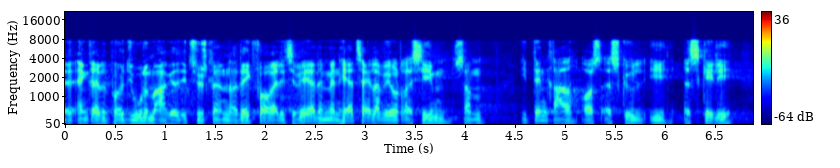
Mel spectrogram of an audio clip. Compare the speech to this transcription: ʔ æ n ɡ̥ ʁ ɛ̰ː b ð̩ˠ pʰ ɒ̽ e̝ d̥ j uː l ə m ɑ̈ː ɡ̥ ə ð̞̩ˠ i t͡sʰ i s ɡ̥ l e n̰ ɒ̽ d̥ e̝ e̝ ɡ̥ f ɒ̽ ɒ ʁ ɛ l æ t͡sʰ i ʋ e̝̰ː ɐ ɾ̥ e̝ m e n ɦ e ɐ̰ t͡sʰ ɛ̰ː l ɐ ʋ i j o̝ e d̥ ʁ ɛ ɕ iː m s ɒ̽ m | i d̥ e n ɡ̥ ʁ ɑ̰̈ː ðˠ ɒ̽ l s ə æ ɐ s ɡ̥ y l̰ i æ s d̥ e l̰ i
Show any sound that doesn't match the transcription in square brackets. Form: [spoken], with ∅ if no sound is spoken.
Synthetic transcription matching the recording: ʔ æ n ɡ̥ ʁ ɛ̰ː b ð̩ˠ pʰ ɒ̽ e̝ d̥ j uː l ə m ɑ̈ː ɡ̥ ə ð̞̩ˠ i t͡sʰ [y] s ɡ̥ l [æ] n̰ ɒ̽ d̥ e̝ e̝ ɡ̥ f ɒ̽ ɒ ʁ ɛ l æ t͡sʰ i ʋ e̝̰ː ɐ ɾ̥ e̝ m e n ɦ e ɐ̰ t͡sʰ ɛ̰ː l ɐ ʋ i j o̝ e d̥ ʁ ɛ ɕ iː m s ɒ̽ m | i d̥ e n ɡ̥ ʁ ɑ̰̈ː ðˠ ɒ̽ [∅] s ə æ ɐ s ɡ̥ y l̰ i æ s [ɡ̥] e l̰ i

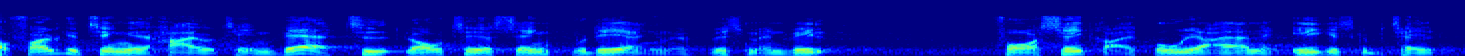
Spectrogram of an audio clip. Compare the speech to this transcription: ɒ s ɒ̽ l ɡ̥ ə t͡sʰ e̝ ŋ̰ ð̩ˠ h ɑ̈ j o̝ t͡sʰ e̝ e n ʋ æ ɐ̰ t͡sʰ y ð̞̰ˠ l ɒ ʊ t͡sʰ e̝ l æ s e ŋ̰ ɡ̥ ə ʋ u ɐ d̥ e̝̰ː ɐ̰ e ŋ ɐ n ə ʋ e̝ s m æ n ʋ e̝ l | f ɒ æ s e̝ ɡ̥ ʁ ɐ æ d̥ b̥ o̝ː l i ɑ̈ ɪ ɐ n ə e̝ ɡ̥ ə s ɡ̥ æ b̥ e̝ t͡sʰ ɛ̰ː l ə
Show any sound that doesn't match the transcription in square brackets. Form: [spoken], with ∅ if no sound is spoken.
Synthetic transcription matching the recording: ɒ [f] ɒ̽ l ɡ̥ ə t͡sʰ e̝ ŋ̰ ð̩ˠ h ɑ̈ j o̝ t͡sʰ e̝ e n ʋ æ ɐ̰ t͡sʰ [i] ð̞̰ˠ l ɒ ʊ t͡sʰ e̝ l æ s e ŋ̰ ɡ̥ ə ʋ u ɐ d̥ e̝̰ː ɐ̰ e ŋ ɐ n ə ʋ e̝ s m æ n ʋ e̝ l | f ɒ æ s e̝ ɡ̥ ʁ ɐ æ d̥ b̥ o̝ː l i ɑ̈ ɪ ɐ n ə e̝ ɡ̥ ə s ɡ̥ æ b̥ e̝ t͡sʰ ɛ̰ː l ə

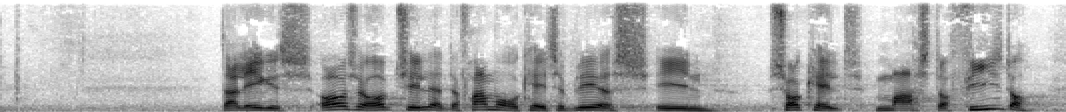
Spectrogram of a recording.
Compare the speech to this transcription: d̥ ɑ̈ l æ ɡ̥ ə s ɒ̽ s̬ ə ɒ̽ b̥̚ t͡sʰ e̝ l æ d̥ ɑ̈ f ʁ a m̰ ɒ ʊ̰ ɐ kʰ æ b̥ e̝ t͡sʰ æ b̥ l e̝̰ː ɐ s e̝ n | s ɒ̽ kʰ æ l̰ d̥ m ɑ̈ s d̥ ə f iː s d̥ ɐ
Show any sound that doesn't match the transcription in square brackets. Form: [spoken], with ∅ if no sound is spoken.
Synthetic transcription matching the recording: d̥ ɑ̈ l [e] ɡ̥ ə s ɒ̽ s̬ ə ɒ̽ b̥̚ t͡sʰ e̝ l æ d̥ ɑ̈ f ʁ a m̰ ɒ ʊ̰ ɐ kʰ æ [∅] e̝ t͡sʰ æ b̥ l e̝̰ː ɐ s e̝ n | s ɒ̽ kʰ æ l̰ d̥ m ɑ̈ s d̥ [ɐ] f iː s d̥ ɐ

